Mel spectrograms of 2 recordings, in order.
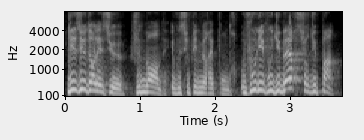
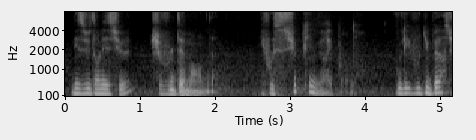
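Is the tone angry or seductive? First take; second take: angry; seductive. First: It is said in an angry tone. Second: It is said in a seductive tone.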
